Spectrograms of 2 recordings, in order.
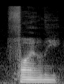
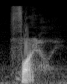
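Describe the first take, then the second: First: Said in the usual way. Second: Breathless whispered word. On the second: Acted. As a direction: breathe it out in relief. Repeats word under his breath.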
